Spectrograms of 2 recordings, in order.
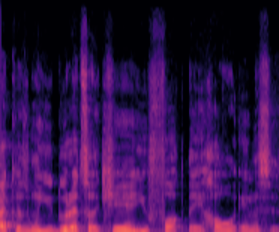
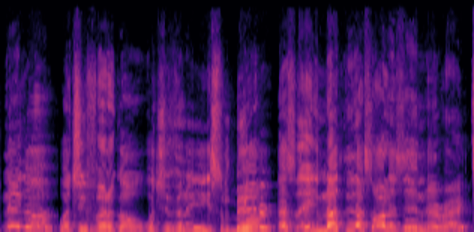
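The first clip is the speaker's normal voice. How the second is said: high-pitched mocking disbelief; incredulous, squeaky-high ribbing; 4 dB louder than usual. Acting out mocking money-asker's food plans.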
